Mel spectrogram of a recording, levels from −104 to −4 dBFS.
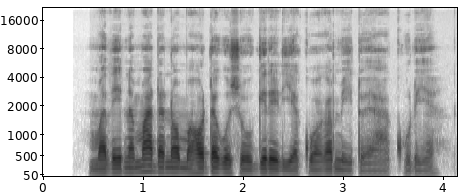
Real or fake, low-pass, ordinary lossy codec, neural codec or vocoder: real; none; none; none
